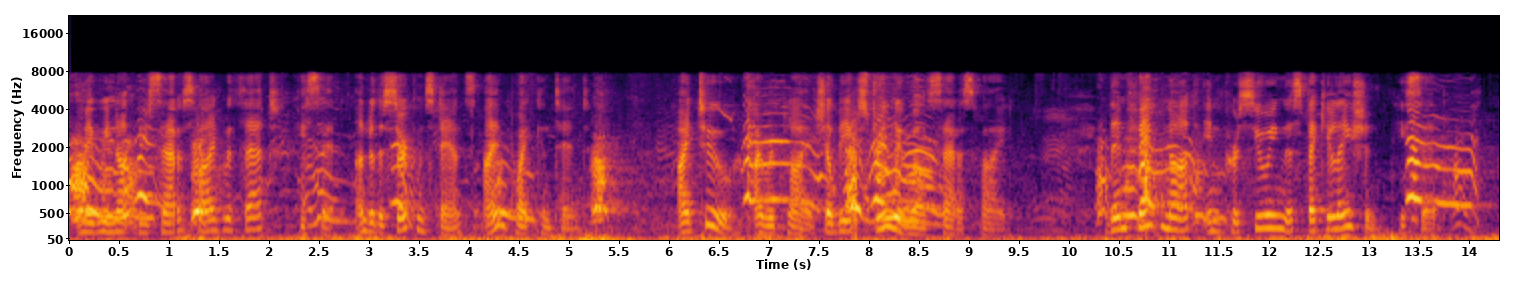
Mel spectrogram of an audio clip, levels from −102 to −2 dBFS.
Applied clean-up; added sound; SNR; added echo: none; Dog; -2 dB; none.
